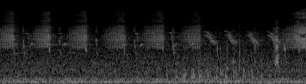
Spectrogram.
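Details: Two male boat-tailed grackles stare skyward and call to attract females, puffing up and flapping their wings: harsh, raspy bursts several times a second mixed with quick descending squeaky notes, over a steady low background rumble.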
